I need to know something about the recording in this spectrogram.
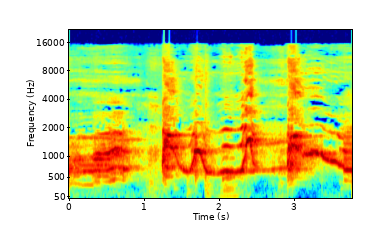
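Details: Miniature Schnauzer singing, recorded on 15 February 2015, a dog that loves to sing when given the chance: drawn-out wavering howls that rise and dip, with yodel-like breaks and short pauses between phrases.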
